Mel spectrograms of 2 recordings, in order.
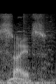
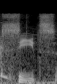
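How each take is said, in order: First: The vowel sounds like 'eye', as in sites. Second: The vowel sounds like 'ee', as in seats. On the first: The speaker calls it right. "it's probably Sites" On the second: The speaker calls it wrong. "makes me think that it's spelt like... Like seats"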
